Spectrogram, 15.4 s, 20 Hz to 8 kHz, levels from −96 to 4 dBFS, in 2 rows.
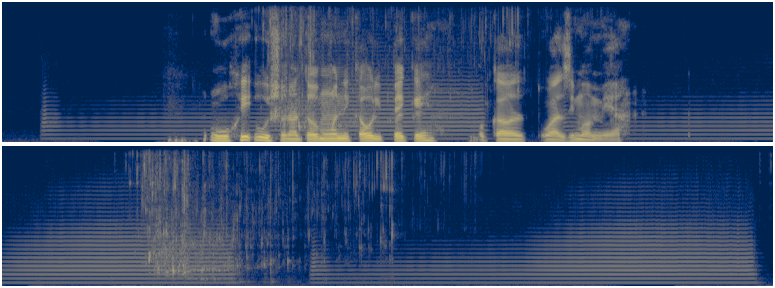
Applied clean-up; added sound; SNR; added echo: none; Liquid + Trumpet; 19 dB; none.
